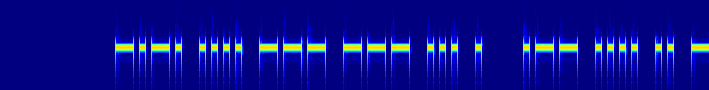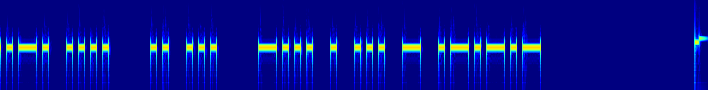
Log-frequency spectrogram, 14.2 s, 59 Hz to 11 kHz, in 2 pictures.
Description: Morse code, heard as a keyed tone, about 20 wpm, 700 Hz. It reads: CHOOSE WHICH IS BEST.
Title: Sentences with 2-Word Phrases - 20wpm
